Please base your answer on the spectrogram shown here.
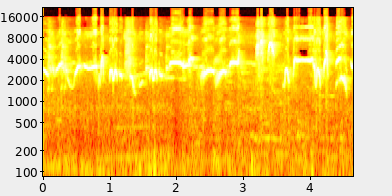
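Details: Oriental magpie-robin singing in energetic ngobra style: continuous varied whistled notes, rising and falling slurs and quick trills in a fast unbroken stream, over faint low background hum.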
